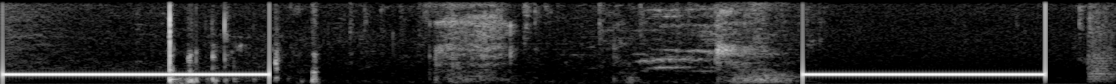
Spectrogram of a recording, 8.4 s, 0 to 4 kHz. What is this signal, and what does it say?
Ringback tone (North America), 440 + 480 Hz.
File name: CENTRAL AGUILERA / out ram.lmorena.2025 - .16814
